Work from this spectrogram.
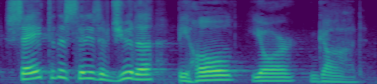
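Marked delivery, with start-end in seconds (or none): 1.8-3.6 "Behold" drawn out and falling; slow proclamation. Acted. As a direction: announce it slowly, like a herald. Proclaiming scripture slowly.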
